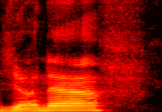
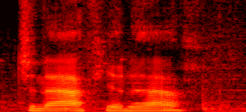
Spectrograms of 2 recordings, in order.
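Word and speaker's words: Janaff: I think it's so funny that is it Yiannaf? Right. That's what people say. Jaf Yaf.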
